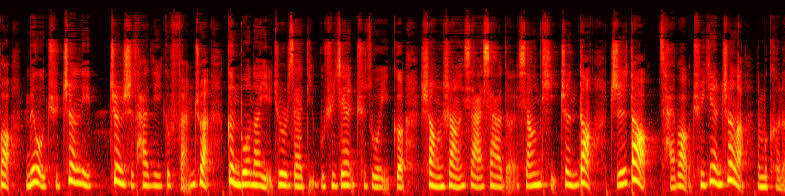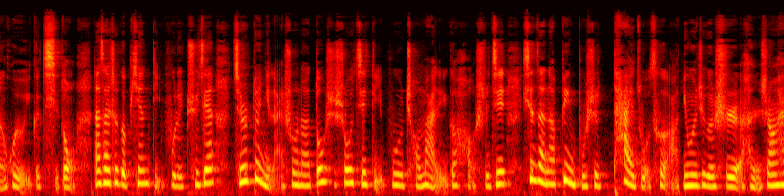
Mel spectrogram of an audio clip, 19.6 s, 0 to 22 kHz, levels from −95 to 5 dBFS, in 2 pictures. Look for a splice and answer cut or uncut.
cut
